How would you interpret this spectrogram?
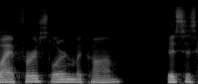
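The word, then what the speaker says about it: maqam: Because this shows, for instance, it's spelled M A Q M. That tells you it's it's more the Arab M and not the Turkish MOM.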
